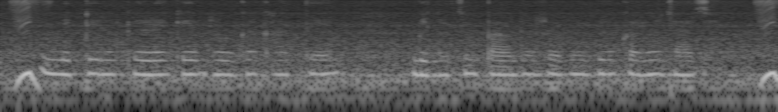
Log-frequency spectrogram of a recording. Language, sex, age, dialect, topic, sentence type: Maithili, female, 18-24, Angika, agriculture, statement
